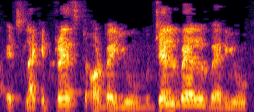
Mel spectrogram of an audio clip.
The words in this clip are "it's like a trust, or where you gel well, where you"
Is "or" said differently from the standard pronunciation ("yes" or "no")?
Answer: no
